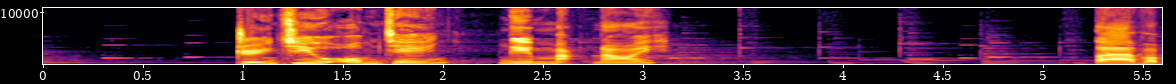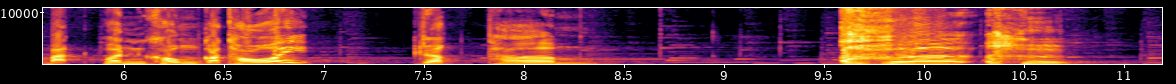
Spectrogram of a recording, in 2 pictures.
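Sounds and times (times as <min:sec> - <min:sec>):
speech: 0:01.0 - 0:03.2, 0:05.3 - 0:08.5, 0:09.8 - 0:10.8
choking cough: 0:09.6 - 0:10.9.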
